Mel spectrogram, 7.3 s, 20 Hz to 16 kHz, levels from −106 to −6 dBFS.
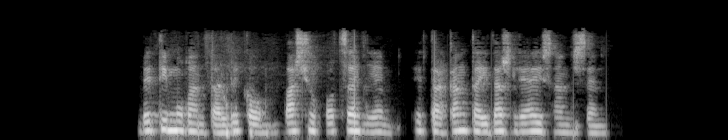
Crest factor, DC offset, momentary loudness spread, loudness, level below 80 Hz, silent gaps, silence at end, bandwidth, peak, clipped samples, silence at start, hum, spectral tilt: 18 dB; under 0.1%; 12 LU; -27 LUFS; -64 dBFS; 4.07-4.11 s; 1.2 s; 7.8 kHz; -10 dBFS; under 0.1%; 1.4 s; none; -5.5 dB/octave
